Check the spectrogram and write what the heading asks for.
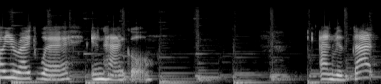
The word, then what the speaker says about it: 왜: This is pronounced as a one-syllable word. Pronounce it with me. WAE. WAE.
